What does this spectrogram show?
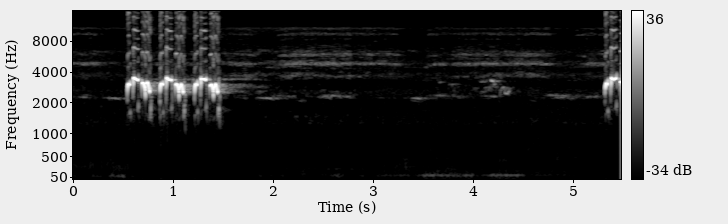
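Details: Vigorous, unmixed song of a sooty-headed bulbul, used to call rivals and lure wild birds in the forest: a quick run of five loud, liquid whistled notes early on, a quiet gap, then another phrase starting at the end.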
